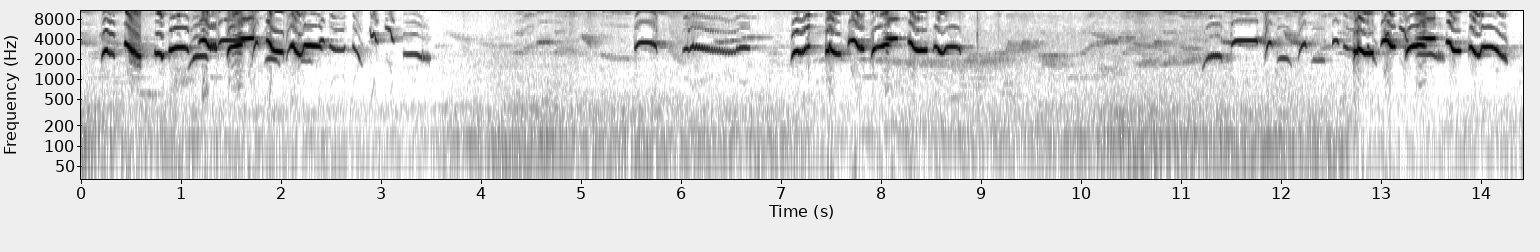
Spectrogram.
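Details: White-rumped shama song meant to provoke a caged bird into song and tail-spreading: three loud bursts of rapid warbled whistles and chips, separated by quieter gaps of a few seconds with a low hum.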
